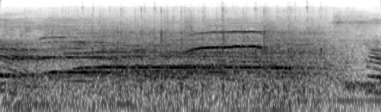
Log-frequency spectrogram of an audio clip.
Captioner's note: crowd cheers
